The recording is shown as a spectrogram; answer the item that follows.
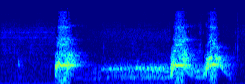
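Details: House dog barking fiercely at a disliked maintenance man: a single forceful bark, a moment of rough low noise, then two quick barks close together near the end.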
